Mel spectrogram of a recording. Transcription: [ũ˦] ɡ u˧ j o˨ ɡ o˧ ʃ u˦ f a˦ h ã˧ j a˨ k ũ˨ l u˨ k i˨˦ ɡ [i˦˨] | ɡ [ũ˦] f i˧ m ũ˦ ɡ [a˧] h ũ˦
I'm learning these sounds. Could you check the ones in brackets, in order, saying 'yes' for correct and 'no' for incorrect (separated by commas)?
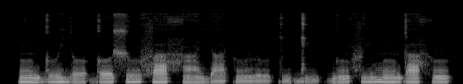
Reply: no, yes, no, no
